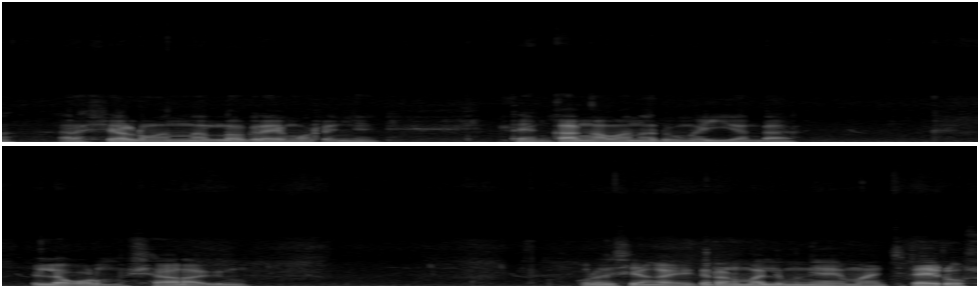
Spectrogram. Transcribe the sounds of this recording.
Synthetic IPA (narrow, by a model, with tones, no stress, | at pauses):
a̰˨ɾa˨ʃa˦lʊ˨ŋa˨nː˦a˦lɔ˦ɡɾa˦ɪ˨ŋɔ˨ɾɛ̰˨ɲɛ˦la˨ŋka˦ŋa˨βa˦na˦du˨ŋa˦ja˨nda˦ | ɪ˦lɛ˨kɔ˨ɾʊ˨mʊ˨ʃa˦ɾa˨ɡi˨nu˦ | ʊ˨ɾo˦ʃa˦ŋɡa˨je˦kɪ˦ɾa˨n˨ma˦li˨mu˦n˦a˦jma˨ɲt͡ʃi˦ta˦ɪ˨ɾo˦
